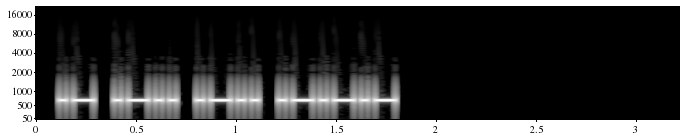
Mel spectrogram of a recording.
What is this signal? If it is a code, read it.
Morse code, heard as a keyed tone, about 34 wpm, 700 Hz. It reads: ALL.
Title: Sentences from Top 1300 Words 35wpm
